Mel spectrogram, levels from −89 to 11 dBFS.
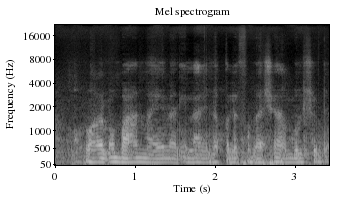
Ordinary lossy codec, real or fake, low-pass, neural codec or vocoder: none; fake; none; codec, 44.1 kHz, 2.6 kbps, DAC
